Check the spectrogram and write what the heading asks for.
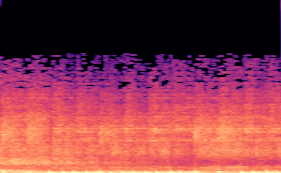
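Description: Heavy metal band playing: distorted electric guitars and bass over a busy drum kit, with no singing in these seconds.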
